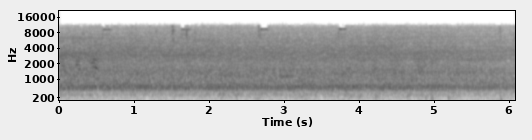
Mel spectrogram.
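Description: A packed college football video game stadium crowd roars steadily and loudly, a dense unbroken wall of cheering with no individual voices standing out.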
